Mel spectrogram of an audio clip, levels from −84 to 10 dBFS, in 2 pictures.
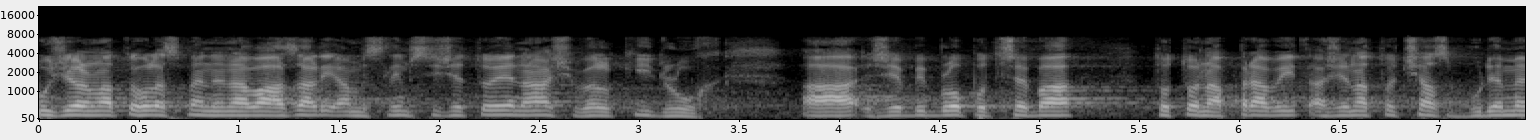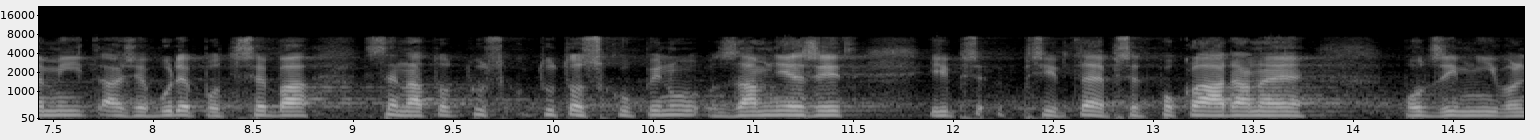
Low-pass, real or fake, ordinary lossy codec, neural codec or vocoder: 7.2 kHz; real; AAC, 64 kbps; none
